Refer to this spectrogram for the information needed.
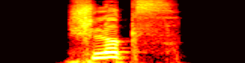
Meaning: genitive singular of Schluck
- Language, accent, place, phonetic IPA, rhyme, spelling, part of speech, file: German, Germany, Berlin, [ʃlʊks], -ʊks, Schlucks, noun, De-Schlucks.ogg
